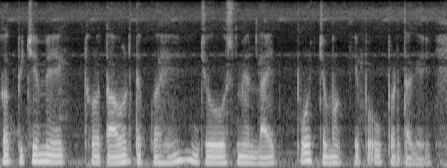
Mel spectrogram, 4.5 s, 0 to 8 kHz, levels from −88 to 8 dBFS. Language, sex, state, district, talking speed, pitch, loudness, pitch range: Hindi, male, Arunachal Pradesh, Longding, 240 wpm, 110 Hz, -15 LUFS, 105-120 Hz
